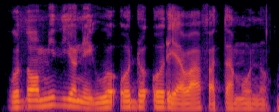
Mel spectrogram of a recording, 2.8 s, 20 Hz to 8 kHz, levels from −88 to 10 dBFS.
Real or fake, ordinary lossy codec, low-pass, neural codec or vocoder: fake; none; 7.2 kHz; codec, 16 kHz in and 24 kHz out, 2.2 kbps, FireRedTTS-2 codec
